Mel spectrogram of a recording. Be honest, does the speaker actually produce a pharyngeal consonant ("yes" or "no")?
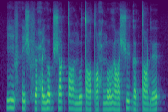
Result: yes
